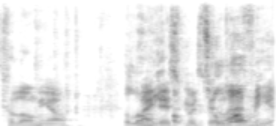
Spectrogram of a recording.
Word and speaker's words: Tolomeo: Is it Tolomeo or Tolomeo? I always forget how to pronounce it. It's Tolomeo.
